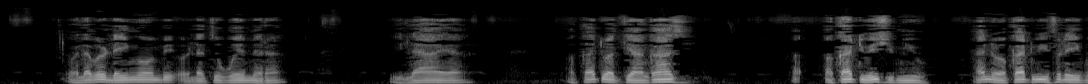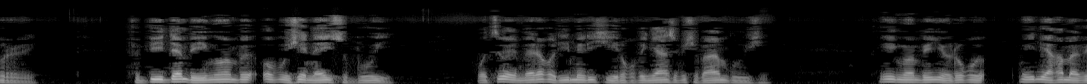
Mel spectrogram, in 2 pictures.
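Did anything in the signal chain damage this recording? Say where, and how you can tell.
Yes, at the codec stage: the speech runs throughout through what is likely WMA compression, heavily damaged, with nothing above 15.4 kHz, which fits a low bitrate near 24 kbps. Long transform blocks smear quantisation noise around each syllable and drop weak components, leaving ringing, washy hiss.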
